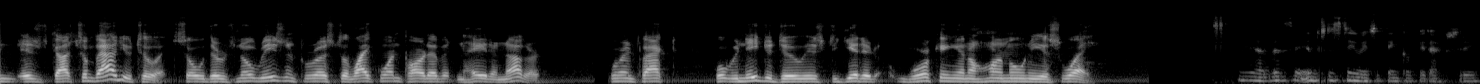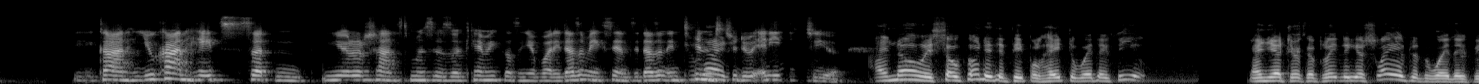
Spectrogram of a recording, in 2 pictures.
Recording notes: Skype calls on this channel.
